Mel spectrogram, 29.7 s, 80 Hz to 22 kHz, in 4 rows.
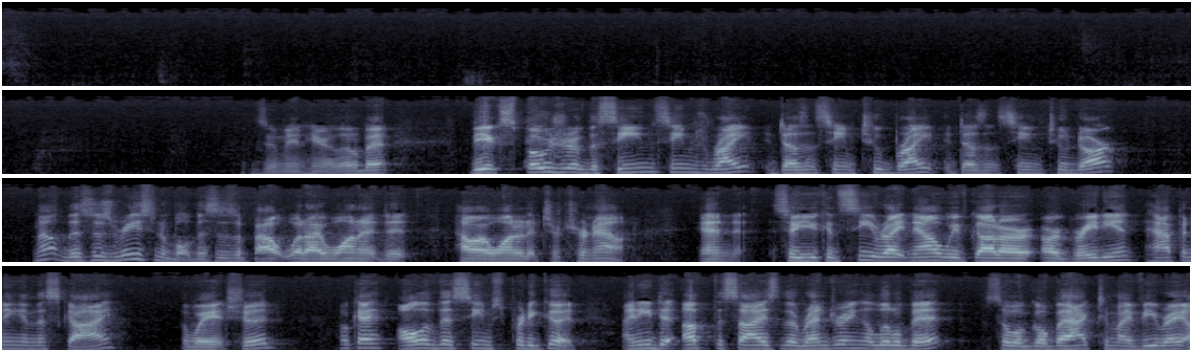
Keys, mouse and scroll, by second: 8.2-13.7 middle drag, 8.2-9.5 scroll, 18.6-19.7 scroll, 19.7-20.0 scroll, 20.5-22.5 scroll, 23.8-24.1 scroll, 25.9-27.5 scroll, 28.7 click.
